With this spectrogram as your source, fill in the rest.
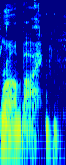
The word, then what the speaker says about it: rhombi: get you guys a heads up rhi um is the plural form of rhus so if you see the word that looks like this that just mean that there are multiple rhombuses that's the correct way to say it is Romi so um we're going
